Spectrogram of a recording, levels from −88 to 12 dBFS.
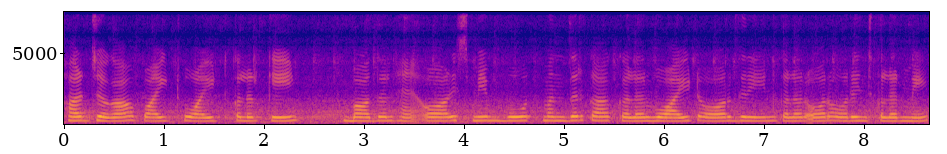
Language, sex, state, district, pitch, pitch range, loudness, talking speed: Hindi, female, Punjab, Pathankot, 265 Hz, 255-275 Hz, -16 LUFS, 150 wpm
